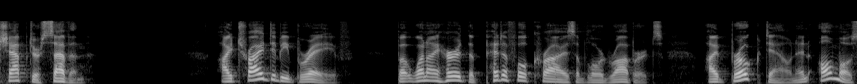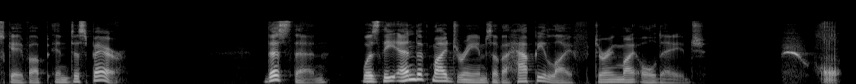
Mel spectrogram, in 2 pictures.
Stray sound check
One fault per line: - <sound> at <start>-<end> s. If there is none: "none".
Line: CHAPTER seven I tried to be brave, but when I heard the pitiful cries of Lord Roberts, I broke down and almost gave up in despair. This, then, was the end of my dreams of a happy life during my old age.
- breath at 16.4-17.0 s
